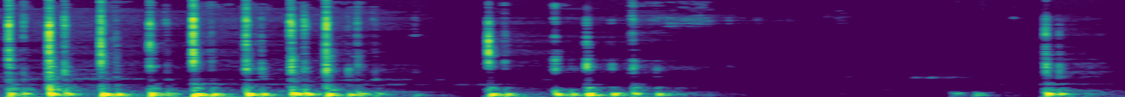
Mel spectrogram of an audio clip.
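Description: Code is typed on a computer keyboard in quick bursts of close clicking keystrokes, a steady flurry, then a pause, a shorter burst, silence and a few final isolated taps, with no talking.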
